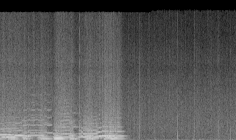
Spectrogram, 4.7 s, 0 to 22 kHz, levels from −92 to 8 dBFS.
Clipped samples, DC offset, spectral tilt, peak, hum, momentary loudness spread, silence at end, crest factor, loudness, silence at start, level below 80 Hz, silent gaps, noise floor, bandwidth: under 0.1%; under 0.1%; -3.5 dB/octave; 0 dBFS; none; 21 LU; 0 s; 20 dB; -17 LUFS; 0 s; -46 dBFS; none; -38 dBFS; over 20 kHz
